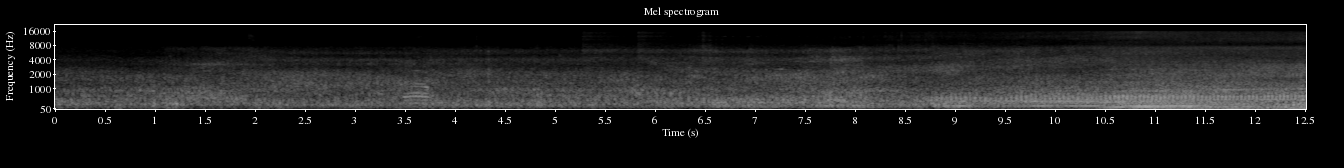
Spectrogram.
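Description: Heavy construction equipment engines running across the work site, a steady noisy drone that grows louder through the clip, with a steadier engine hum coming in about two-thirds of the way through.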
